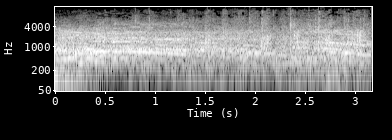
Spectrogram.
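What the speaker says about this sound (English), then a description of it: "Biggest cheer of the day as Charlie keeps warm." A football crowd at St Albans City cheers and applauds steadily, a broad continuous roar of many voices that holds at an even level throughout before cutting off abruptly.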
